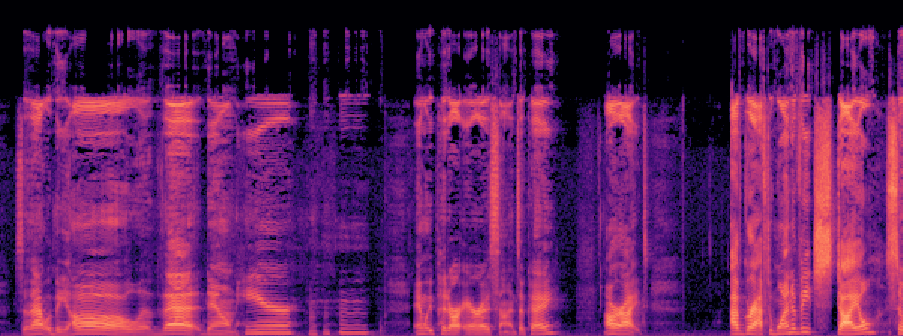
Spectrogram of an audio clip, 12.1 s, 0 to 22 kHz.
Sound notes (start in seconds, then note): 4.0 humming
